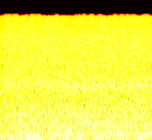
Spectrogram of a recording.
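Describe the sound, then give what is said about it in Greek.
Rushing floodwater pours through a torrent in a steady, loud roar, with deep churning rumble underneath and no pauses or voices. Streams in villages of the Municipality of Agia on the Larissa coast, Greece, have become torrents carrying debris during a storm, sweeping away road surface. “Ρέματα έχουν μετατραπεί σε χυμάρου μεταφέροντα φερταϊκά. Το νερό παρέσυρε ακόμα και το δόστρωμα.”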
